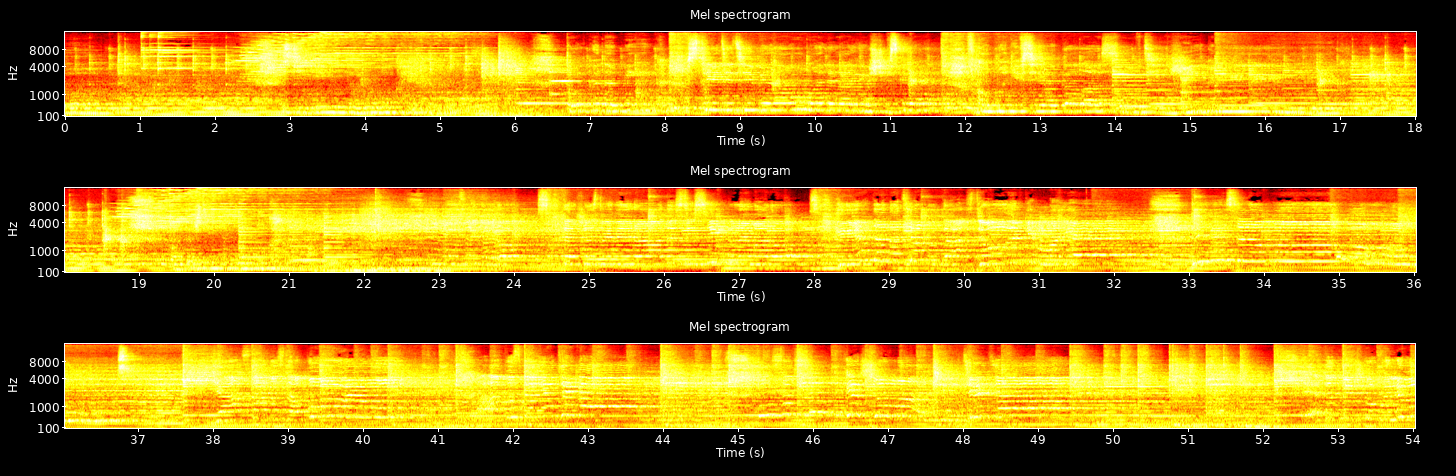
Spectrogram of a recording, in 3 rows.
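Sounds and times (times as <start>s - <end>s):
young female voice singing: 22.8s - 37.0s.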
